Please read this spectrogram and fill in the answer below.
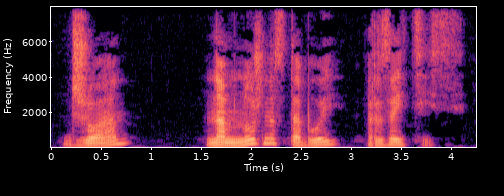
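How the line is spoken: Flat colorless voice. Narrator (Russian): Он сказал бесцветным голосом

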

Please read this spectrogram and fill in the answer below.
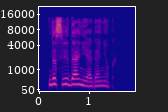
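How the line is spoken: Gentle. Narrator (Russian): ласково сказала военврач

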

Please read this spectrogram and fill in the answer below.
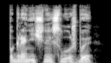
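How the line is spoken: Snort. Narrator (Russian): хмыкнул Мезенцев

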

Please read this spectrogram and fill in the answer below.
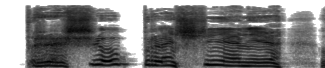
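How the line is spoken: Forced out with hatred. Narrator (Russian): выдавил он с ненавистью

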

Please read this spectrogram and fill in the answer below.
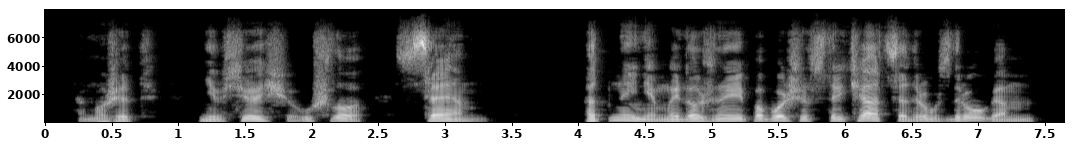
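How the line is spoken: Whispering. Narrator (Russian): Шепчущим голосом она сказала

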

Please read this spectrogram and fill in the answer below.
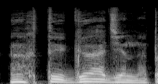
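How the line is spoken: Hoarse wheeze. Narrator (Russian): прохрипела Лайла

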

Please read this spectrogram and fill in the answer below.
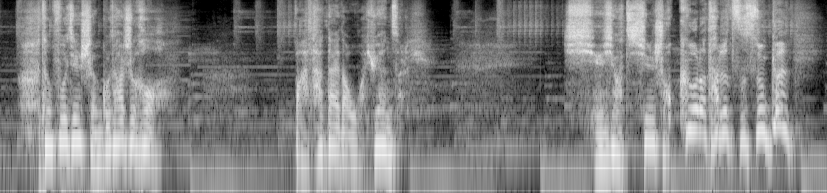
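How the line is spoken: Panting. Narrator (Chinese): 谢之方喘着粗气……补了一句

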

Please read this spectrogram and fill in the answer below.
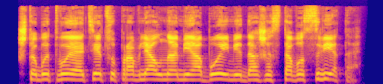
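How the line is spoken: Sudden angry retort. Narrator (Russian): Неожиданно зло бросил папа

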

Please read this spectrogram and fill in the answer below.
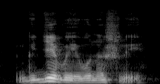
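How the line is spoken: Plain question. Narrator (Russian): спросил Мегре

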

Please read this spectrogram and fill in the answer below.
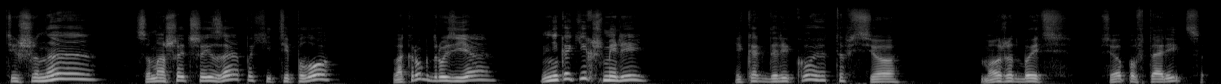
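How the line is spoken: Thoughtful. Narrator (Russian): также задумчиво сказал Максим

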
